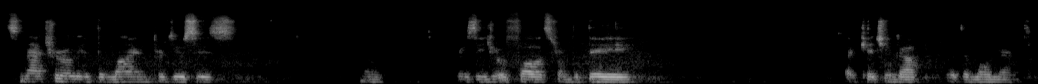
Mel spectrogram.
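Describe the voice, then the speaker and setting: A man leading a guided meditation, giving soothing, unhurried instructions with long pauses between phrases. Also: mid-range voice, completely flat delivery, a bit bright, slight background noise, rough recording.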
